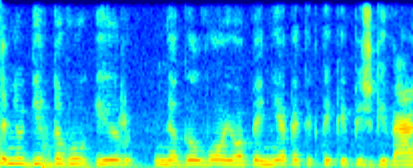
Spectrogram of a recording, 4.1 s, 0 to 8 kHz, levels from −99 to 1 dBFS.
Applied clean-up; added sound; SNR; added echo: none; Explosion; 19 dB; none.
